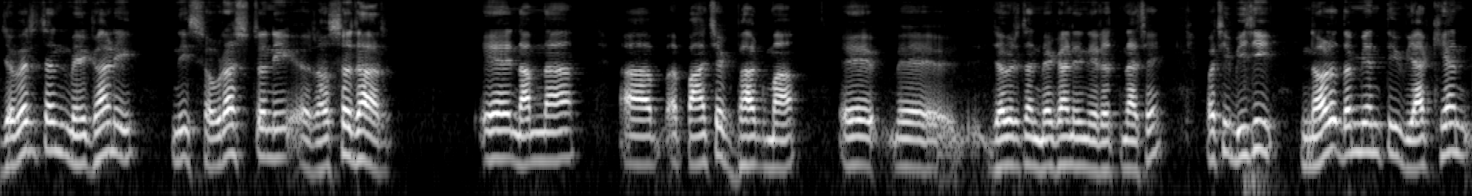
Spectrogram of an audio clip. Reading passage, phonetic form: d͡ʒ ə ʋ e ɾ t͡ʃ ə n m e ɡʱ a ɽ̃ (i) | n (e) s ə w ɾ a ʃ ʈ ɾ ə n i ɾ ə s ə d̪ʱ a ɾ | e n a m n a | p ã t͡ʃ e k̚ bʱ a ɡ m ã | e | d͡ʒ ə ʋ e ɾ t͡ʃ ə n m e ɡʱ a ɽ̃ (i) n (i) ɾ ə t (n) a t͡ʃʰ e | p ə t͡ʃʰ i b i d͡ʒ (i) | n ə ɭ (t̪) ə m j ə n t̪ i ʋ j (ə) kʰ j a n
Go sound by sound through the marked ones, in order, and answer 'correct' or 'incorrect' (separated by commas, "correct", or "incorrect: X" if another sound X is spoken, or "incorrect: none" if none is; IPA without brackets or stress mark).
correct, incorrect: i, correct, correct, correct, correct, incorrect: d̪, incorrect: a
